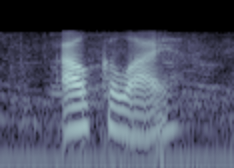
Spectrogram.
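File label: "alkali", USA, female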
